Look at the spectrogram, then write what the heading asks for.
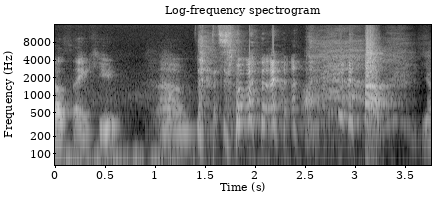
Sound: laughing; laughs

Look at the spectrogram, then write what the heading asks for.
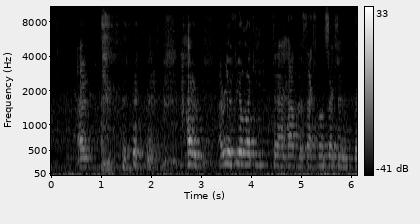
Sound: chuckles

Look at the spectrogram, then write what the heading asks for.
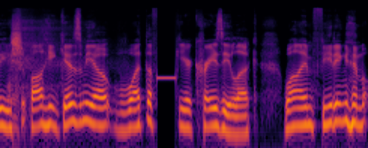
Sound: beep

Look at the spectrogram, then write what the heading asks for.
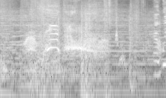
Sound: grunting

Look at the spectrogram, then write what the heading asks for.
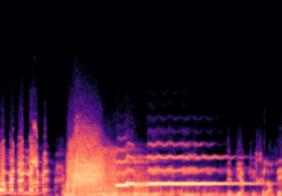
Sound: slapping

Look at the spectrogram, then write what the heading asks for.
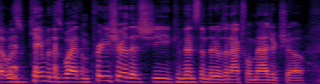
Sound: laughter

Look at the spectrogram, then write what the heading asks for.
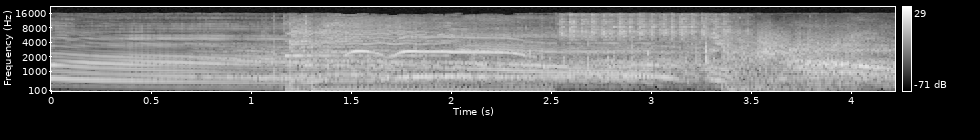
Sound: audience cheering and whistling

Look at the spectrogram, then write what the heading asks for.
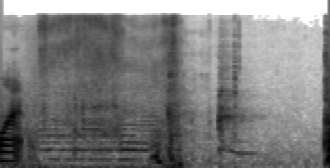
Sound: fly buzzing; buzzing stops

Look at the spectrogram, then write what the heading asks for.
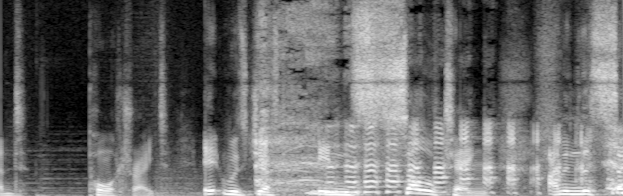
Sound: laughs

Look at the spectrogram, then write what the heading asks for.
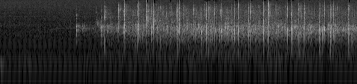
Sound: applause

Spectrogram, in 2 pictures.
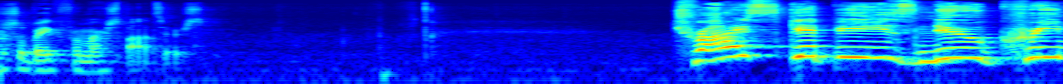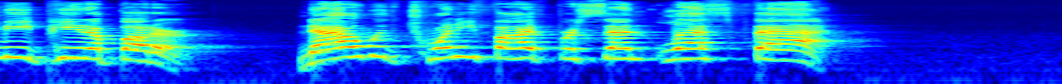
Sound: yelling

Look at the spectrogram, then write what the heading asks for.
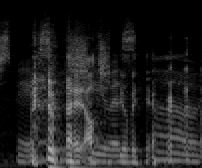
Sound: chuckles

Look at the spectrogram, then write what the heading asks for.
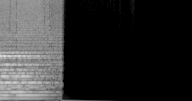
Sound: silence

